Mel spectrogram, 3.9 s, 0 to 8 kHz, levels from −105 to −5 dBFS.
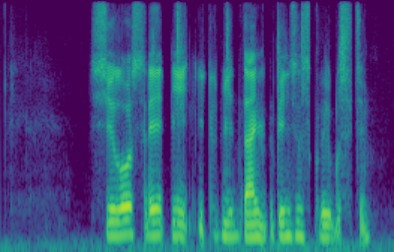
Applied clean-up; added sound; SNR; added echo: neural diffusion model UNIVERSE++.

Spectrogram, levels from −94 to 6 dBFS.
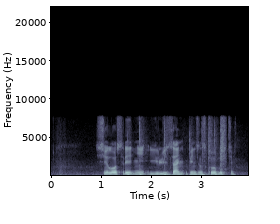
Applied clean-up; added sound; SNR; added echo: none; Drum kit; 3 dB; none.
